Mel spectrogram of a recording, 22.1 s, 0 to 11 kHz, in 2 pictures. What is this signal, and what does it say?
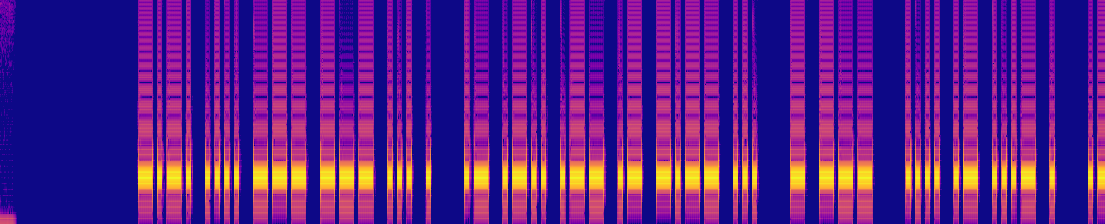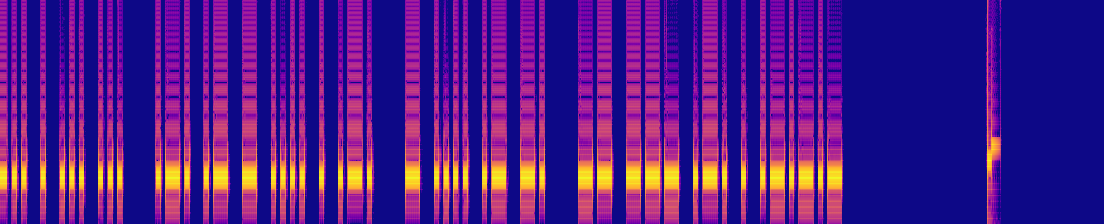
Morse code, heard as a keyed tone, about 25 wpm, 700 Hz. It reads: CHOOSE ALWAYS TO HAVE LESS RATHER THAN MORE.
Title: Sentences from Top 1000 Words - Review Part 4 - 25wpm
